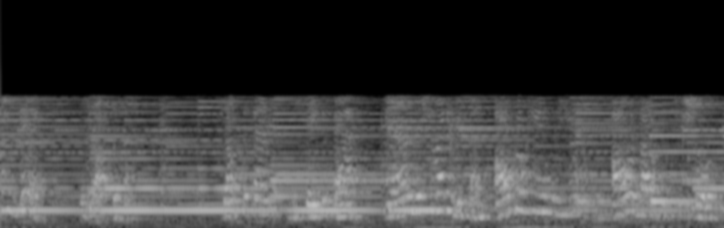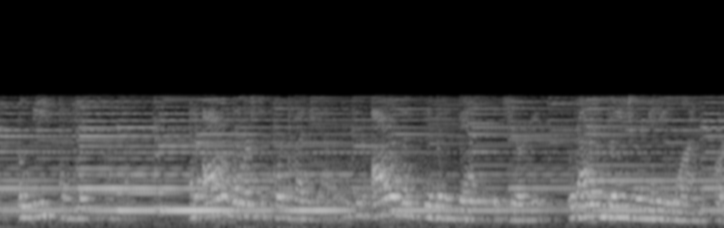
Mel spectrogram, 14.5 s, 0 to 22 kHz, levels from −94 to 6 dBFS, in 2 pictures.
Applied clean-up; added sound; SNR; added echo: none; Harp; 0 dB; reverberation time 0.8 s.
